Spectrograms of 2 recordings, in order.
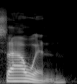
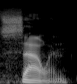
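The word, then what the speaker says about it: Samhain: So it's spelled Sam Hayne, but it's pronounced sin. Yes. So that's a correction from a year ago when we were referring to the Irish tradition. It's called sin.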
